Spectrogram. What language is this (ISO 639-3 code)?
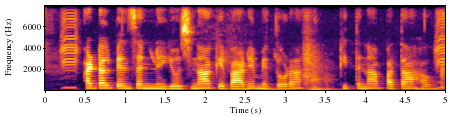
mag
